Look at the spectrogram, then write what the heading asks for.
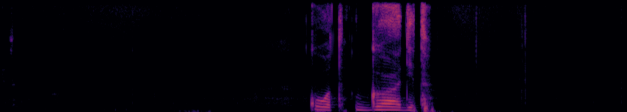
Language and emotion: Russian, angry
